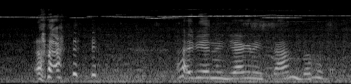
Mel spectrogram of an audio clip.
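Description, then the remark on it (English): A school bus bringing children home from school rumbles low as it pulls up to a bus stop, with a few short hissing bursts early on, then voices talk over the steady engine drone. “There it is. There's the bus, she says.”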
